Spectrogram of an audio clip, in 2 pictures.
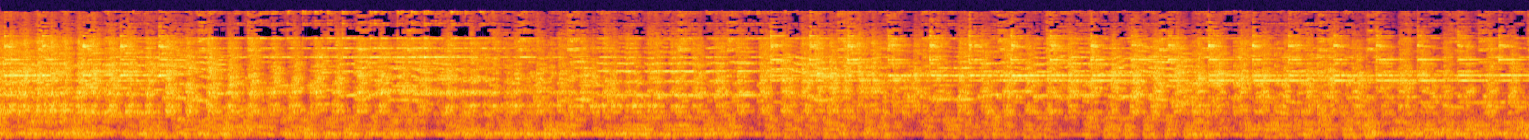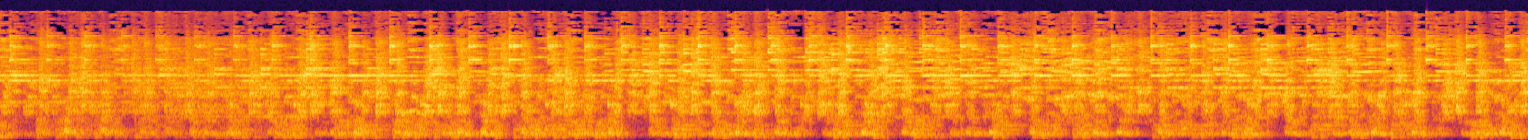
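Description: Temple festival drum ensemble (melam) playing a fast, steady, driving beat, with metallic ringing over the drums.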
